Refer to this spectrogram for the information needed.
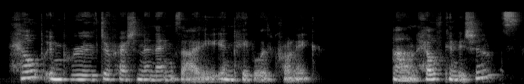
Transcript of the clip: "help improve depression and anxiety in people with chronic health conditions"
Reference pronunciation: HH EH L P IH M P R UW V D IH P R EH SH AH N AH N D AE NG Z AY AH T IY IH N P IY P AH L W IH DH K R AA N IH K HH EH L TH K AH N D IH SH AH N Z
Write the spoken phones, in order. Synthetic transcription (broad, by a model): HH EH L P IH M P R UW V D IH P R EH SH AH N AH N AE NG Z AY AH T IY IH N P IY P L W IH DH K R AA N IH K HH EH L TH K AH N D IH SH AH N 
